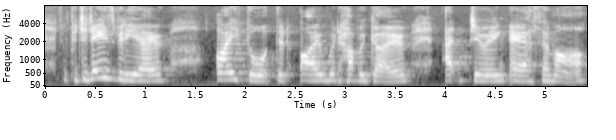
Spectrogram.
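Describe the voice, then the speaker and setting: A woman talks at a fairly slow pace with fairly even intonation. She has a plain, everyday voice at a fairly high pitch. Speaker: lifestyle and health vlogger. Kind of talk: vlog intro then ASMR attempt.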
